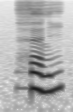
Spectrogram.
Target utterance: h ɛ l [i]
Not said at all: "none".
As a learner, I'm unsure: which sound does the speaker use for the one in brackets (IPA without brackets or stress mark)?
i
